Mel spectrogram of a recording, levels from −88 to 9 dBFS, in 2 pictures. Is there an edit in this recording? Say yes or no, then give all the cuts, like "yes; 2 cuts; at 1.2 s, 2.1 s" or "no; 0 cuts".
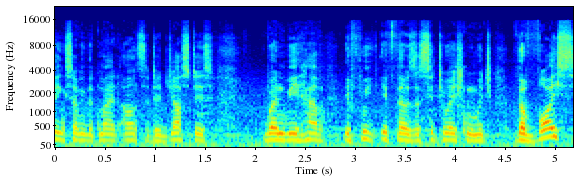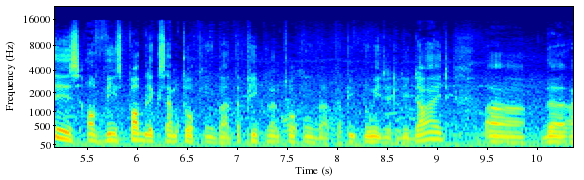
no; 0 cuts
